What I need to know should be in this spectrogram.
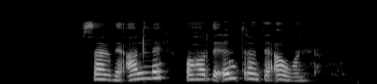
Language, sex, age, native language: Icelandic, female, 50-59, Icelandic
